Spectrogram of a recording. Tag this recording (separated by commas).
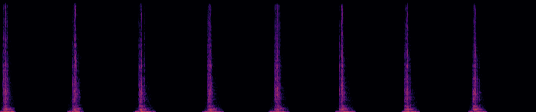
Tick, Tick-tock, Mechanisms, Clock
